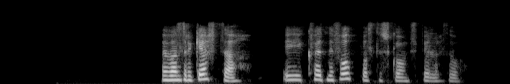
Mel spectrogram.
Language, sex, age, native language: Icelandic, female, 40-49, Icelandic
